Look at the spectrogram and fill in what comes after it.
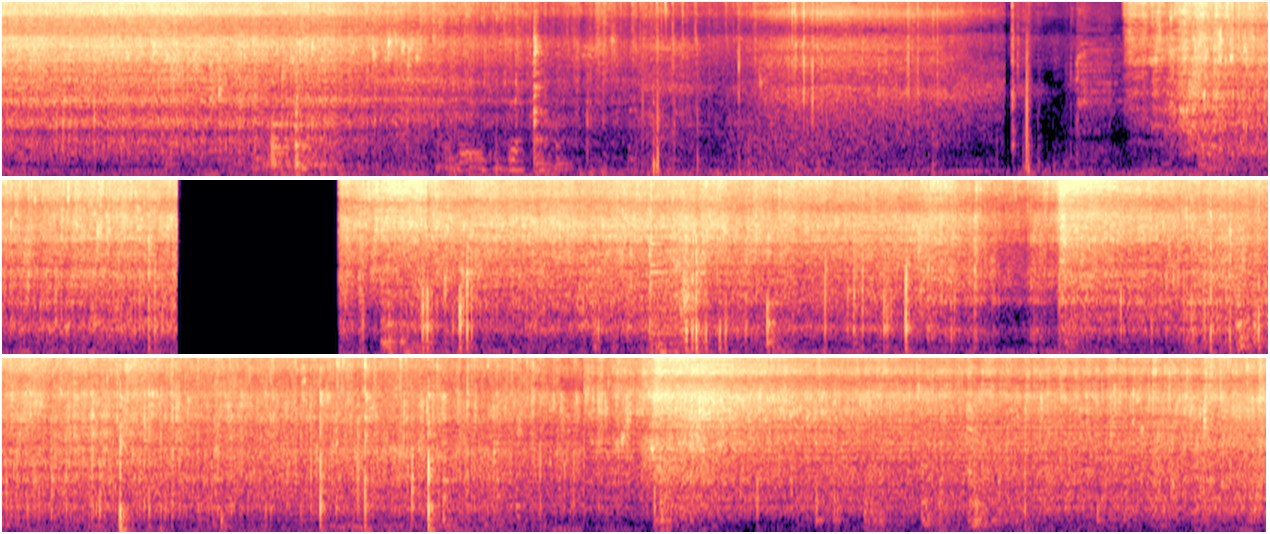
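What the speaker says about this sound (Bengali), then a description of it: "আর মাছ ভাজতে গেলে ফোটে" Fish frying in hot oil in a wok sizzles and spatters continuously, crackling bursts rising and falling with occasional louder pops and a short silent gap partway through, close and without talk.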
